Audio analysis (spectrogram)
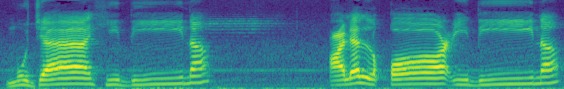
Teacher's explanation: کھڑا زبر کو کھینچ کے پڑھتے ہیں اور یا مدہ ہے اسے بھی کھینچ کر کے پڑھیں گے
